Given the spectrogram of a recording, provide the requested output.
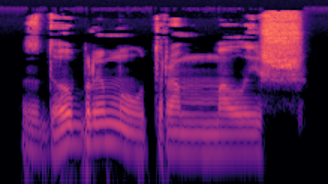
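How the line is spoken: Sinister drawl. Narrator (Russian): тяну зловещим тоном

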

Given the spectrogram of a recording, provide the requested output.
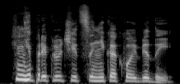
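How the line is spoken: Laughing. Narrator (Russian): рассмеялась Иенна

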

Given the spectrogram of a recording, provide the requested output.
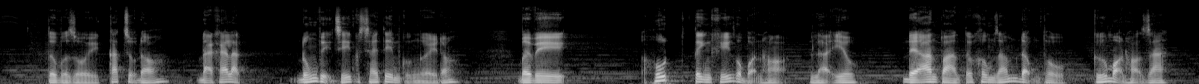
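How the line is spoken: Dry, scornful laugh. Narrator (Vietnamese): Vương Quân Diệt cười nhạt

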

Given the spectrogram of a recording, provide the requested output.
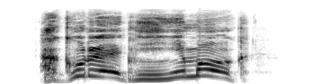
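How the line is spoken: Angry bark, old man. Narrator (Russian): злобно рявкнул старик

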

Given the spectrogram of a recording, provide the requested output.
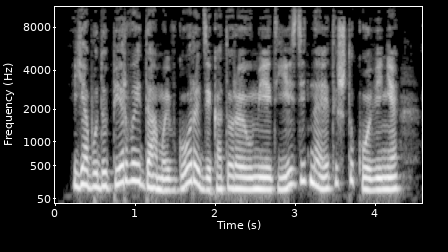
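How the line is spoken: Joyful, proud. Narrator (Russian): радостно и гордо произнесла Екатерина

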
